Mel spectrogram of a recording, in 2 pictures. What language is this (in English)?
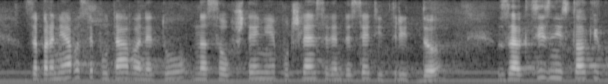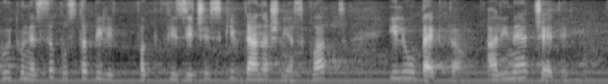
Bulgarian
